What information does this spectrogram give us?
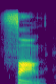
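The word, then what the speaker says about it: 方: This one is fun, pronounced fun.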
